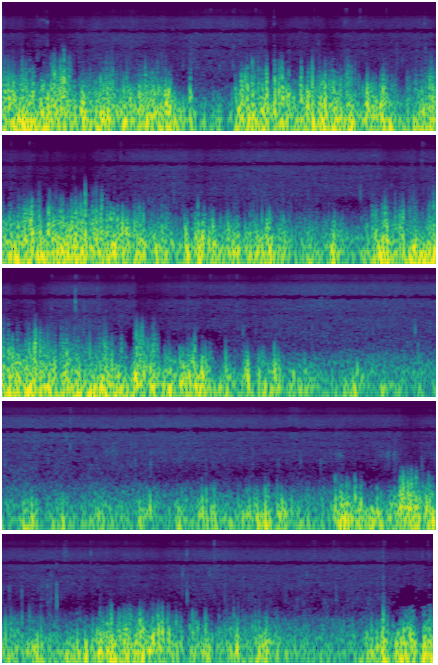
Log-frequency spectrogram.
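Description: Wind buffeting the microphone in uneven gusts, a loud low rumble that eases for a while after the middle.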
